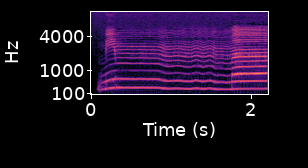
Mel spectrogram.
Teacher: Ada gunnah musyaddadah karena ada mim yang bertasydid. Cara bacanya didengungkan, ditahan kurang lebih 2 harokat.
